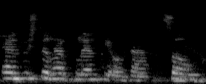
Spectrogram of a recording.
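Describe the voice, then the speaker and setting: A woman's voice: a little high, normal speed, far from the mic, very noisy. A woman asking an earnest, concerned question from the audience, with hesitations. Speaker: community member asking a question.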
